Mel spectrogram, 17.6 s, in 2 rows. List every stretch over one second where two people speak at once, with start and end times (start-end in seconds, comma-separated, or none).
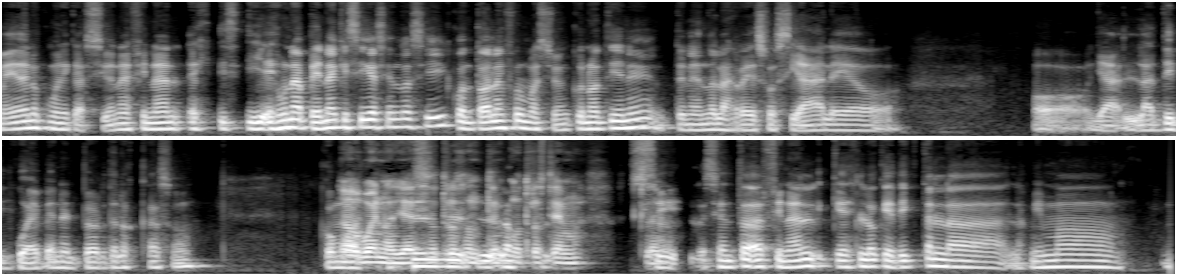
11.3-12.7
